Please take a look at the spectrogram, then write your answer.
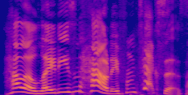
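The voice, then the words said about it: Put-on Texan accent. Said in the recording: “Are you going to do the whole thing in a Texan accent? ... That's a yes, then.”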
